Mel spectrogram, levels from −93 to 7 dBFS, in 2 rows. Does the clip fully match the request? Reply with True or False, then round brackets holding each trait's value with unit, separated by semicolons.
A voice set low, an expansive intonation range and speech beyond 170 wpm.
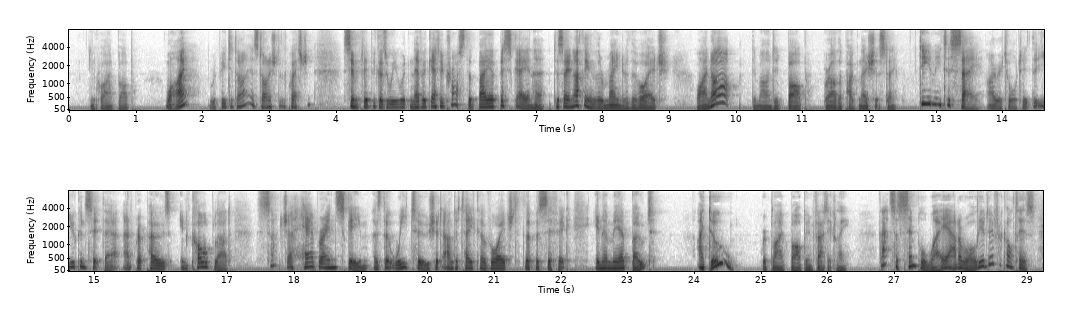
True (115 Hz; 7.3 semitones; 180 wpm)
